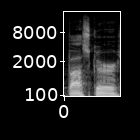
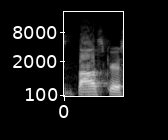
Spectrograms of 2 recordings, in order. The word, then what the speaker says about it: Bhaskar: I mean it's not even though it's Bhaskar Sankara but even the way that I pronounce it is because my my mom is turned at it and can't pronounce the proper Hindi version of my name which is like a like aspirated H but anyway Bhaskar Sankara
